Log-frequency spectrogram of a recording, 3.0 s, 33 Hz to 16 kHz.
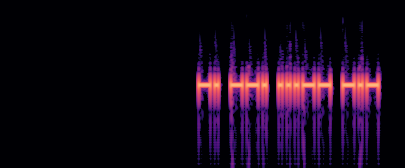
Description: Morse code, heard as a keyed tone, about 40 wpm, 700 Hz. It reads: NG3K
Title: USA Call Signs - 4 Characters - 40wpm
